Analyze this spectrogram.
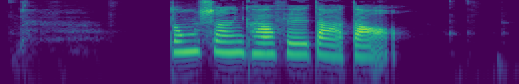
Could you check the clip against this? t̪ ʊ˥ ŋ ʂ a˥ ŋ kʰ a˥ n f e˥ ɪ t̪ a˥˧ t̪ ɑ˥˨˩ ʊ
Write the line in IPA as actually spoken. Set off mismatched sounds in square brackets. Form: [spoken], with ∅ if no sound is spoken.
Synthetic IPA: t̪ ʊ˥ ŋ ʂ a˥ [n] kʰ a˥ [∅] f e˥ ɪ t̪ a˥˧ t̪ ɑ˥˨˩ ʊ

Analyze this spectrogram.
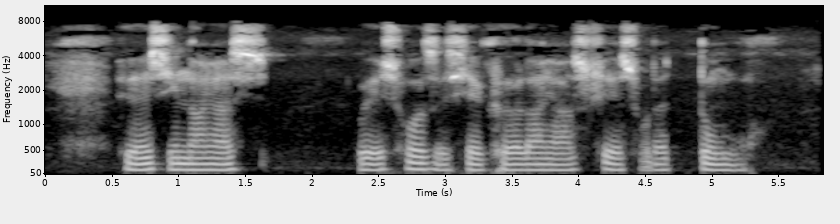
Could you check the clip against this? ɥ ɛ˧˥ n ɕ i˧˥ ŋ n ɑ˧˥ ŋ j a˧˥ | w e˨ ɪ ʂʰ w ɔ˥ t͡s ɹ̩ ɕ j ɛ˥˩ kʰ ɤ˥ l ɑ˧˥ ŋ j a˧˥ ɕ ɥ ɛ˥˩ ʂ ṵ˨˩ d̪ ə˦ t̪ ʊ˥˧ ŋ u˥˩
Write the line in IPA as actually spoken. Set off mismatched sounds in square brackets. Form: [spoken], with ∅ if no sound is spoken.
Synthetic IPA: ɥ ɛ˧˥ n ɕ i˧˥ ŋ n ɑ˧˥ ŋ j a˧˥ | w [e˧˥] ɪ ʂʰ w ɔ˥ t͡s ɹ̩ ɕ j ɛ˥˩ kʰ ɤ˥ l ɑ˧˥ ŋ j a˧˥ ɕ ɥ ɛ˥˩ ʂ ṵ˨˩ d̪ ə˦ t̪ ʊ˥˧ ŋ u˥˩

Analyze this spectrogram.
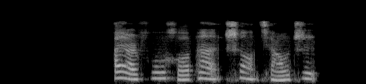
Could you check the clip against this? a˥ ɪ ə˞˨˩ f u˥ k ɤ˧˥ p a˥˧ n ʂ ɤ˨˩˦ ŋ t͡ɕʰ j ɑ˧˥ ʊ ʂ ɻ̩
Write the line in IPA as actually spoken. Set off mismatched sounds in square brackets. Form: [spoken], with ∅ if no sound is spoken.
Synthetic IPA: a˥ ɪ ə˞˨˩ f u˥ [x] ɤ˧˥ [pʰ] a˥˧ n ʂ [ɤ˥˩] ŋ t͡ɕʰ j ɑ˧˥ ʊ [ʈ͡ʂ] ɻ̩

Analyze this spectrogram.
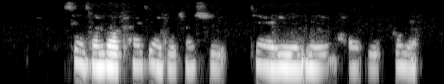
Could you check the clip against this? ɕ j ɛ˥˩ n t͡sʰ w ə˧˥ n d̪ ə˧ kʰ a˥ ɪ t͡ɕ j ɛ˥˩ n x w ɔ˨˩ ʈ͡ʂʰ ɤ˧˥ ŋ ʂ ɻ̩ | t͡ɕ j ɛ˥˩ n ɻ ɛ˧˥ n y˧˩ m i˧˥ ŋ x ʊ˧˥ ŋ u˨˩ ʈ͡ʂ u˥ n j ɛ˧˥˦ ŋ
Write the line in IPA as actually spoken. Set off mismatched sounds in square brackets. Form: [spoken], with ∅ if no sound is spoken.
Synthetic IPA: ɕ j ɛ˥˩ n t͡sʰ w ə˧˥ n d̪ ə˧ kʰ a˥ ɪ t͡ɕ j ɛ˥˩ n [k] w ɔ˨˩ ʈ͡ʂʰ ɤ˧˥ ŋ ʂ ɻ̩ | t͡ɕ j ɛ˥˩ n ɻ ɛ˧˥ n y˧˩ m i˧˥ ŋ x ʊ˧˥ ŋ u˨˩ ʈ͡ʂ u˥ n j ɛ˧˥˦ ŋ

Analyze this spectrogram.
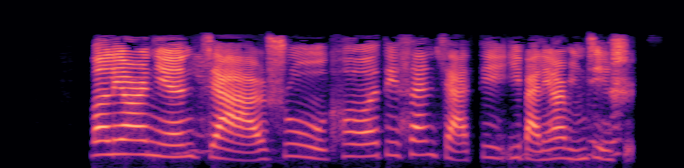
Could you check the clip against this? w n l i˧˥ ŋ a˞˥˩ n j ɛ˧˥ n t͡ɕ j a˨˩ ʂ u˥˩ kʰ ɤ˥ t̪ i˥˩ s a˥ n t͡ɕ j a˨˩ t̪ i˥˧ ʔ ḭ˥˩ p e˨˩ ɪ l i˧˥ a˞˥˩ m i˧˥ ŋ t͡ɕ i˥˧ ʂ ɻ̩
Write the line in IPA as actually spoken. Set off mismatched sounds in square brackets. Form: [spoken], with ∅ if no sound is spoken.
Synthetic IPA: w n l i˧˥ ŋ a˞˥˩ n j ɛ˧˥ n t͡ɕ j a˨˩ ʂ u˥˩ kʰ ɤ˥ t̪ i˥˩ s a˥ n t͡ɕ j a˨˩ t̪ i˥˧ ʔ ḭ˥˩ p [a˨˩] ɪ l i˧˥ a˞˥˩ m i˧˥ ŋ t͡ɕ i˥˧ ʂ ɻ̩

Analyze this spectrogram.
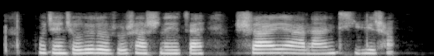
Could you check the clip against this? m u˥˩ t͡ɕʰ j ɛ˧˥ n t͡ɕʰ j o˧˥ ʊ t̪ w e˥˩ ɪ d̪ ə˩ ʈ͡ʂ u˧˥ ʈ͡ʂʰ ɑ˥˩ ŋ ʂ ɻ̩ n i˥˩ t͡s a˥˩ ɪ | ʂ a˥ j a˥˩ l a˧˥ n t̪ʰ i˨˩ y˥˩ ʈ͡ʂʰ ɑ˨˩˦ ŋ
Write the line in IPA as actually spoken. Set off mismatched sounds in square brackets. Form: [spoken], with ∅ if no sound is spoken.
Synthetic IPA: m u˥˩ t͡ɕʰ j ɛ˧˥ n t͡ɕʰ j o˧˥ ʊ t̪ w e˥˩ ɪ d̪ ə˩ ʈ͡ʂ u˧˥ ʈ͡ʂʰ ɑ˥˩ ŋ ʂ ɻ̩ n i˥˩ t͡s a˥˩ ɪ | ʂ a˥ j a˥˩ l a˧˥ n t̪ʰ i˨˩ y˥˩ ʈ͡ʂʰ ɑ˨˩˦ ŋ

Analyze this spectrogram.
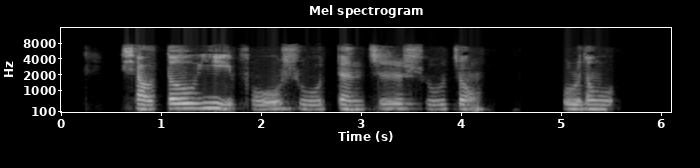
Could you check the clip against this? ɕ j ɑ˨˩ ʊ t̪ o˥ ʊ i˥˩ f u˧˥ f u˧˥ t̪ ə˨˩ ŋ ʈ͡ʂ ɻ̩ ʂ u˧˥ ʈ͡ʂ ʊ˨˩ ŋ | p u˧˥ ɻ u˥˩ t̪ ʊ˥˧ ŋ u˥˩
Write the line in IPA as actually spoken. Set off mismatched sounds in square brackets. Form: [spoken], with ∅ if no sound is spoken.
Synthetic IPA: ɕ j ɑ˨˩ ʊ t̪ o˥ ʊ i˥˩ f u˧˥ [ʂ] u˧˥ t̪ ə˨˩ ŋ ʈ͡ʂ ɻ̩ ʂ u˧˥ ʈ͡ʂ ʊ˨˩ ŋ | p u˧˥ ɻ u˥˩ t̪ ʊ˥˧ ŋ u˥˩

